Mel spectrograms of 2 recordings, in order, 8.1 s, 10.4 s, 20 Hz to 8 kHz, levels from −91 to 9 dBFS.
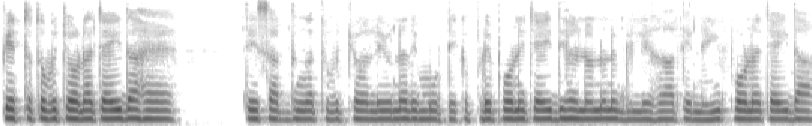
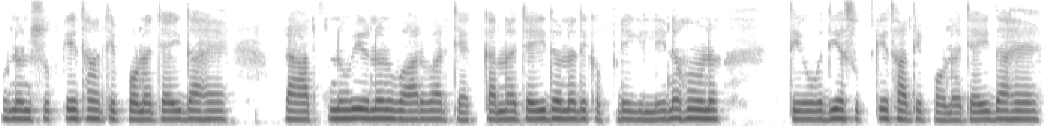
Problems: none marked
